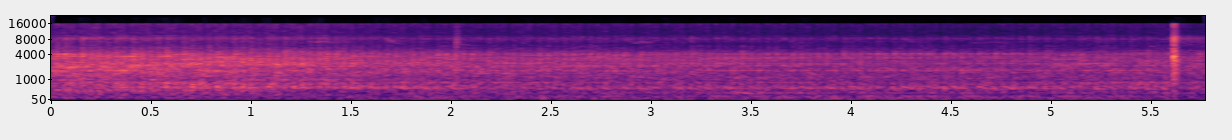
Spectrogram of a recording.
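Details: Hino 700 with E13C diesel, low power and hard starting: uneven, loping idle clatter at about four beats a second, rough idle with misfire from malfunctioning injector #5.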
